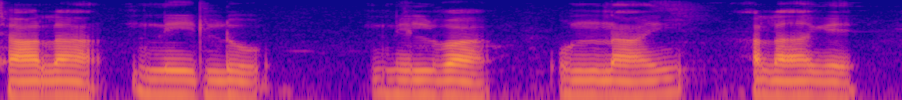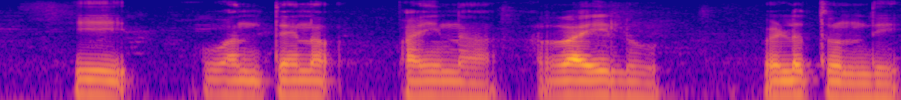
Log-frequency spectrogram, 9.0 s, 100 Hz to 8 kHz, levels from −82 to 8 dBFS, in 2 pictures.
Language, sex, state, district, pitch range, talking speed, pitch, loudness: Telugu, male, Andhra Pradesh, Sri Satya Sai, 110-120 Hz, 65 wpm, 115 Hz, -21 LUFS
